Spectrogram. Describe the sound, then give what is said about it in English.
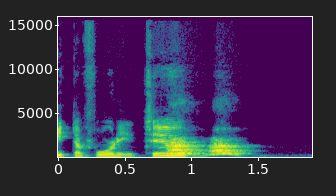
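A dog barks a few times in quick succession, with short, loud, tonal yaps that stop abruptly, leaving silence. “My dog's barking.”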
